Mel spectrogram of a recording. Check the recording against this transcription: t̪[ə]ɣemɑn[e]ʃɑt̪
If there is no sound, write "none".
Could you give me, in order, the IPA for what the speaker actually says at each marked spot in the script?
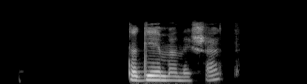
ə, e

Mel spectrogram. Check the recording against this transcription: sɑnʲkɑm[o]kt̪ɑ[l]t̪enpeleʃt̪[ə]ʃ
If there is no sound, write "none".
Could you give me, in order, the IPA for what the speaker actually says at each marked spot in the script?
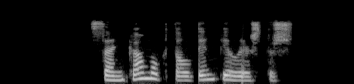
o, l, ə

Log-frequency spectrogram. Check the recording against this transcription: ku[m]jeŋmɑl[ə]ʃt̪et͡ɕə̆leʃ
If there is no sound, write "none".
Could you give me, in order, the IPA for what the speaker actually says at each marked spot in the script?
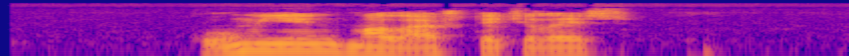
m, ɑ

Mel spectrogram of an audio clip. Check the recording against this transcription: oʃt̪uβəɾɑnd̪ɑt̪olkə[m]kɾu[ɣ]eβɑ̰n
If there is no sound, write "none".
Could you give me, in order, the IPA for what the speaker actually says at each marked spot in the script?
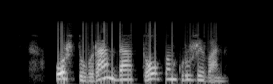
n, ʒ

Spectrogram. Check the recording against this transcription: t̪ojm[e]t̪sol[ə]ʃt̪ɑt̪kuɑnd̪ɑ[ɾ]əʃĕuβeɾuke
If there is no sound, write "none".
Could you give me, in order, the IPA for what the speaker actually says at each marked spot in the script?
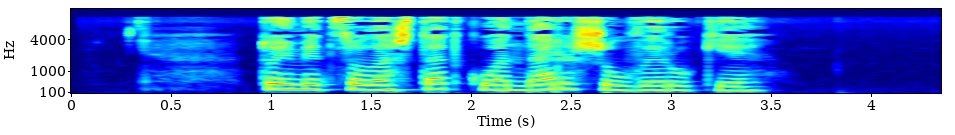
e, ɑ, ɾ

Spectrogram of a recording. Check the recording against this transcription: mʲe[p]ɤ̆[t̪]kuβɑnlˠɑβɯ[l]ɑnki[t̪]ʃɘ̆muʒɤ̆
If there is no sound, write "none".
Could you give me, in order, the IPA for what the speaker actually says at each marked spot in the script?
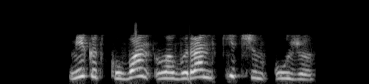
k, t̪, ɾ, t̪

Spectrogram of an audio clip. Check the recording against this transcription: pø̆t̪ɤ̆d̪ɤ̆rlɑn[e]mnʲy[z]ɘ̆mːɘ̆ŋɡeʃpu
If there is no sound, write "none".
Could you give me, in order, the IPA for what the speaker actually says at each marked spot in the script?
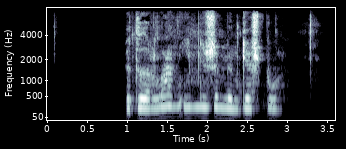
i, ʒ

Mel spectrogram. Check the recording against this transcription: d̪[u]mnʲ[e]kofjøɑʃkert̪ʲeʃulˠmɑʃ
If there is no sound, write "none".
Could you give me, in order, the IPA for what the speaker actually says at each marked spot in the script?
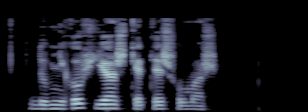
u, i

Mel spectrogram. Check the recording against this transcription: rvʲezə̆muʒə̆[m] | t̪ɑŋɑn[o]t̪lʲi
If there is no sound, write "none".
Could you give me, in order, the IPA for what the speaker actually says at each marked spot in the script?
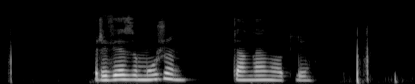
n, o

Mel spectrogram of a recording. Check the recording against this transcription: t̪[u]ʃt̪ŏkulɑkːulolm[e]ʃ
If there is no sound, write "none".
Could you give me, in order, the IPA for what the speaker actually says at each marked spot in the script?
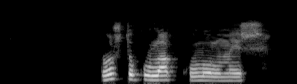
o, e

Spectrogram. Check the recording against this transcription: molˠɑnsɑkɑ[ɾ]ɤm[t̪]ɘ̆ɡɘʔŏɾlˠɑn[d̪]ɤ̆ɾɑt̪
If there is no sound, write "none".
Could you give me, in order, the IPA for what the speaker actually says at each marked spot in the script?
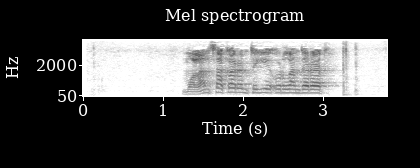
ɾ, t̪, d̪

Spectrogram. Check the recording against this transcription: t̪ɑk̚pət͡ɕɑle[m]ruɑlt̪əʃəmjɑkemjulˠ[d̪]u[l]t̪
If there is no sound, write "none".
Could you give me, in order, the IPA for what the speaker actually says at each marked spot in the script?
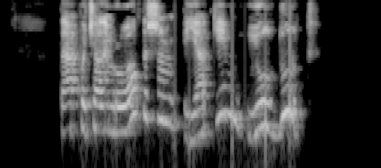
m, d̪, r

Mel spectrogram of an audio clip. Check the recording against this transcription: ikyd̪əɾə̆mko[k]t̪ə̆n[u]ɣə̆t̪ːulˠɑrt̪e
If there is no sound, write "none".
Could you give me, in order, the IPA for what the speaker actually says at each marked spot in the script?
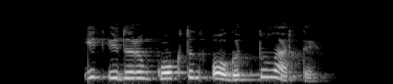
k, o

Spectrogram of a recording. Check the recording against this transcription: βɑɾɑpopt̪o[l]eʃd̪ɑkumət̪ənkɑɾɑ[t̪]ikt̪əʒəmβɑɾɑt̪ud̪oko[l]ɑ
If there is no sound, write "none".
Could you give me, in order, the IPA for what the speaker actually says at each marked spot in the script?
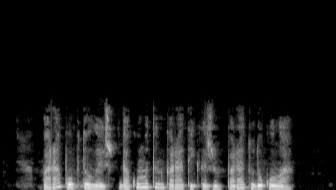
l, t̪, l

